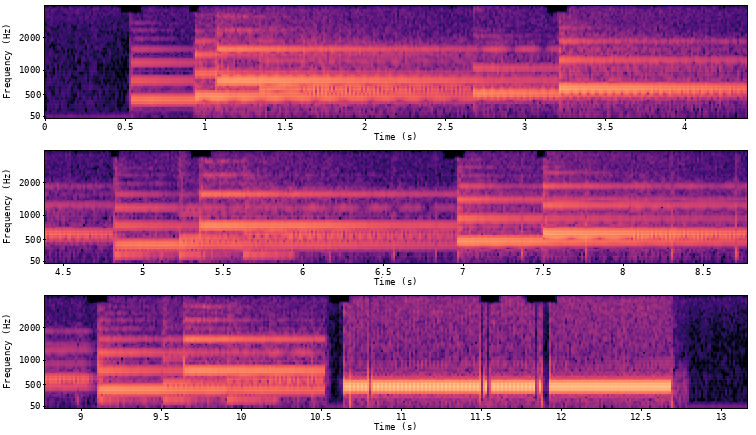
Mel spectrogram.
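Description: A telephone ringing tone plays while a call is transferred to a supply department. It is a repeating pattern of melodic electronic chime phrases, then a louder, buzzier steady tone to the end, with no voices.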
